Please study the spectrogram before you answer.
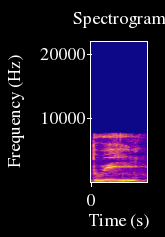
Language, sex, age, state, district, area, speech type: Odia, male, 18-30, Odisha, Boudh, rural, read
